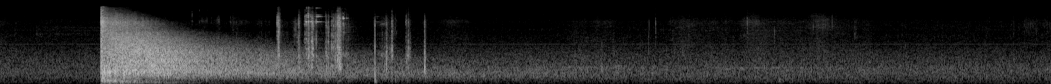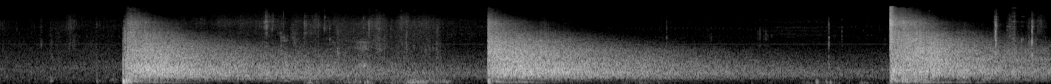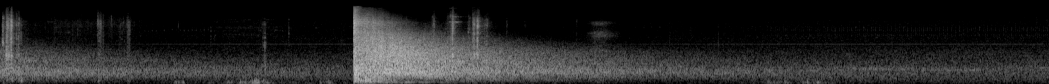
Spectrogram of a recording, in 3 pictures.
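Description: Five hunting-rifle shots, irregularly spaced, each followed by a long echo rolling through the forest. A few sharp clicks follow the first shot.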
